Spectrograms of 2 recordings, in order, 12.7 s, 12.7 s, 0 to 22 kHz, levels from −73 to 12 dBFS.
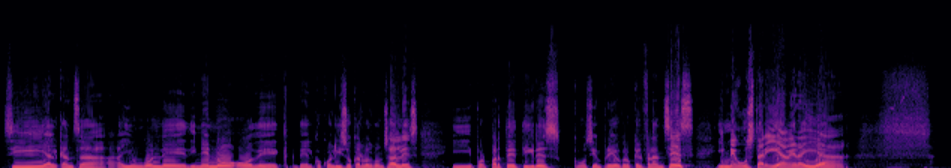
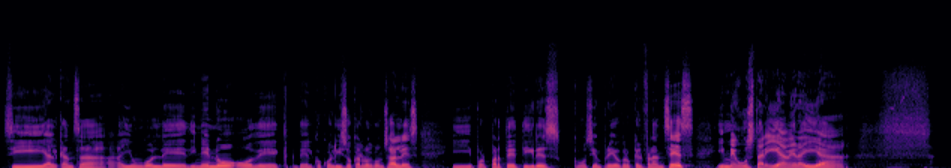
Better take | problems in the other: second | distortion; slight; 6% of the sound clipped

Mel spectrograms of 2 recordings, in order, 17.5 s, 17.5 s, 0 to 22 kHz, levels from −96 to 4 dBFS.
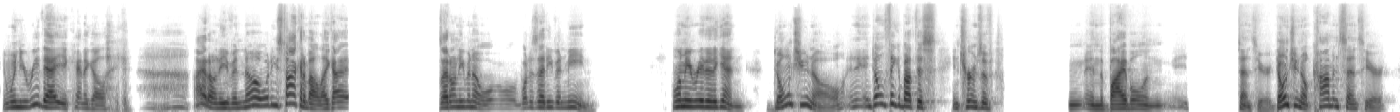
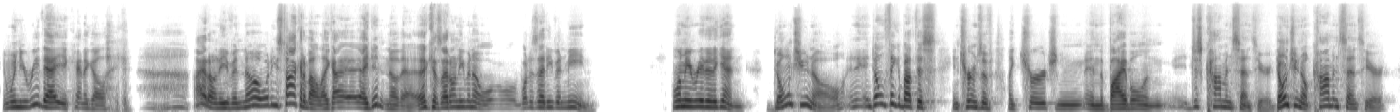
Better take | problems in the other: second | audio cutting out; at 4.5 s for 1 s, at 13 s for 1 s and at 15 s for 0.5 s

